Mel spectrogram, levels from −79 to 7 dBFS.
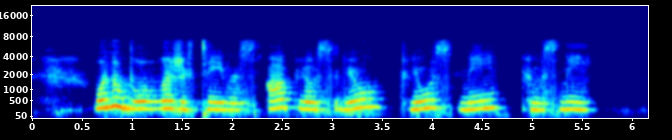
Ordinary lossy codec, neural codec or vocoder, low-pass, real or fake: none; codec, 16 kHz, 1.1 kbps, Voila-Tokenizer; 7.2 kHz; fake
